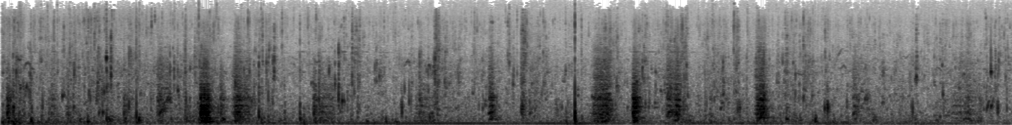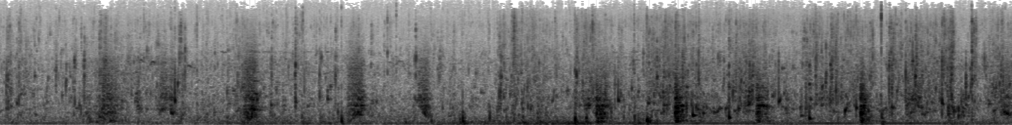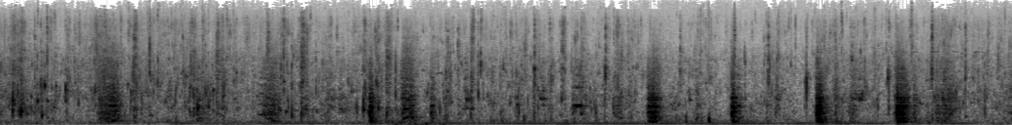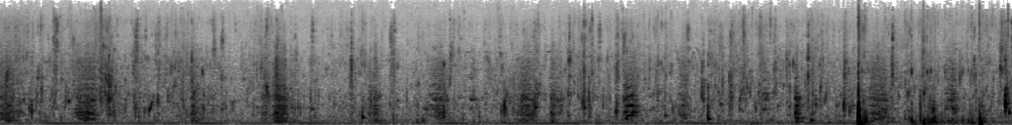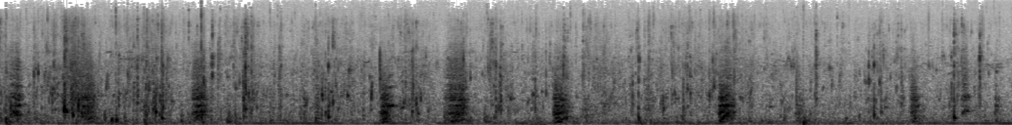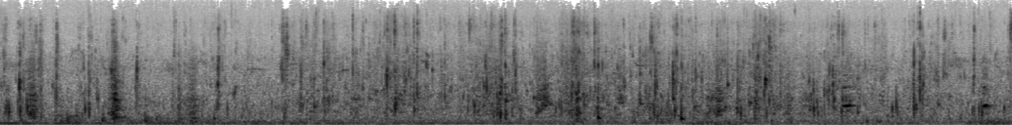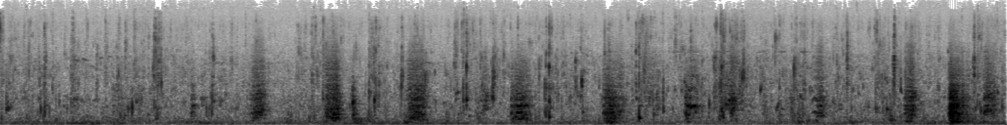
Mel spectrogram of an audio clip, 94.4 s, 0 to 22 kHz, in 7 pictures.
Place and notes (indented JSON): {
  "title": "Portugal - Coleja, Portugal",
  "date": "2014-02-20 11:00:00",
  "description": "Coleja, Portugal. Mapa Sonoro do Rio Douro. Douro River Sound Map.",
  "latitude": "41.14",
  "longitude": "-7.24",
  "altitude": "116",
  "timezone": "Europe/Lisbon"
}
